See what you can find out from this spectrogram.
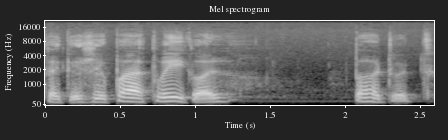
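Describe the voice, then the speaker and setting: In a very clean recording with a silent background, a woman talks at a fairly low pitch with a dark, mellow tone. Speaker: adult learner with low literacy. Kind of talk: personal testimony. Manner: halting.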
